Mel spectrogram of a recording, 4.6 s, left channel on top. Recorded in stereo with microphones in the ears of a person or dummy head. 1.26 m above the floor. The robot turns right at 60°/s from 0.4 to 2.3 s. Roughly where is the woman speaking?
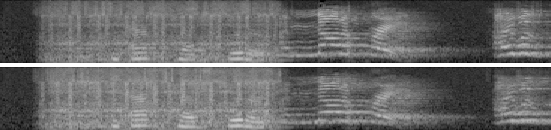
Behind.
